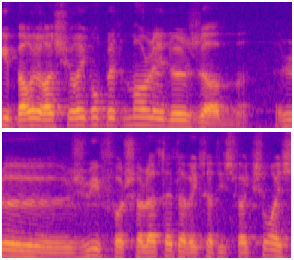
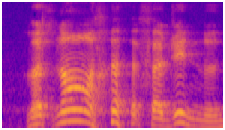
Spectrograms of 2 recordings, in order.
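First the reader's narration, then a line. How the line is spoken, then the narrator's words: Laughing. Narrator (French): dit Nancy en riant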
